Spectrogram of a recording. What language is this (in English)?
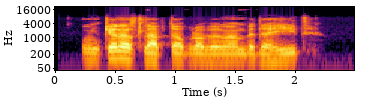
Persian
